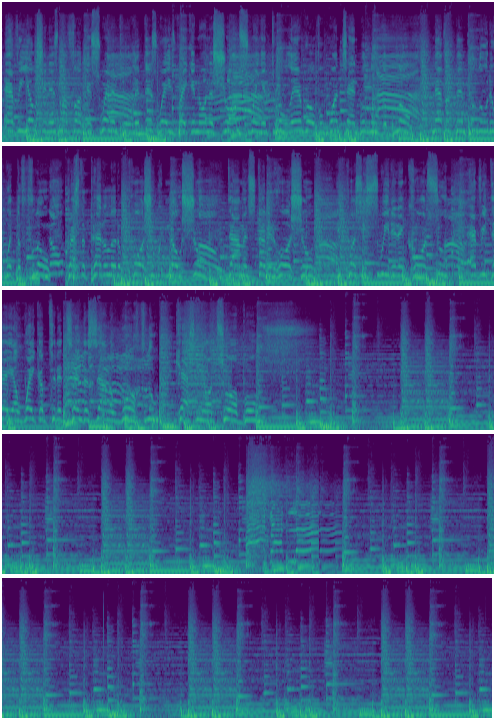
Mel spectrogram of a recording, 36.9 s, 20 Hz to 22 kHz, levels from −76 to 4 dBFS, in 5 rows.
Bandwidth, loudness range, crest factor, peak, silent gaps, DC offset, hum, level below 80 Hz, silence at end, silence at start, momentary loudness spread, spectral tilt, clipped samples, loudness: over 20 kHz; 4 LU; 16 dB; -12 dBFS; none; under 0.1%; none; -36 dBFS; 0 s; 0 s; 7 LU; -4 dB/octave; under 0.1%; -28 LUFS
